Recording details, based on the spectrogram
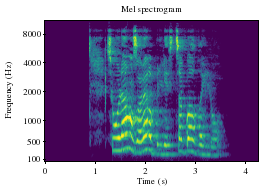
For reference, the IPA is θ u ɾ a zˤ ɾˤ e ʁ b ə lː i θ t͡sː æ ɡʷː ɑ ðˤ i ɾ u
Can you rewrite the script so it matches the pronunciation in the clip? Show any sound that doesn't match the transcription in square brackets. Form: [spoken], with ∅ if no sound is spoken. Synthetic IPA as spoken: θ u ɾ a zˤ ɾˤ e ʁ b ə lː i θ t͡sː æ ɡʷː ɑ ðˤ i [l] u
